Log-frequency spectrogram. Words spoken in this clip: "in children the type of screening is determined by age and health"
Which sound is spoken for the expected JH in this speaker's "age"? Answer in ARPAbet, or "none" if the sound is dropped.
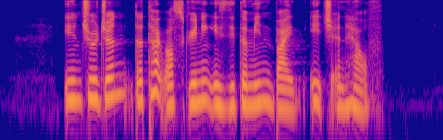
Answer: CH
